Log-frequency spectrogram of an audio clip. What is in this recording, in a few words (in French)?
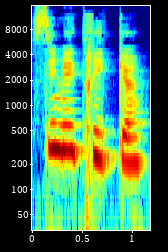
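"symetrique", French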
